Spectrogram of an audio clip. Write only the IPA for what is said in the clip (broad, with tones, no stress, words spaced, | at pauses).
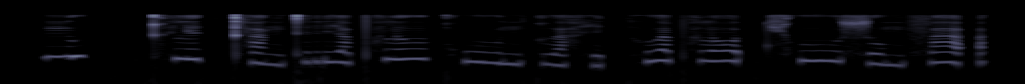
nu˥˩k̚ | kʰle˥˩k̚ tʰa˨˩ŋtri˧a̯ pʰlɤː˥˩kʰwuː˨˩n kɯ˨˩a̯hi˨˩t̚ hu˥˩a̯pʰlɔː˥˩t̚ t͡ɕʰuː˥˩ so˧m fa˥˩ʔ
